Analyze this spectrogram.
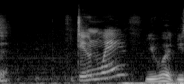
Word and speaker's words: DUNEWAVE: Or how would you pronounce it? DUNEWAVE?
